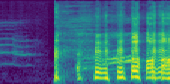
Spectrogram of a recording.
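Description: cat meowing

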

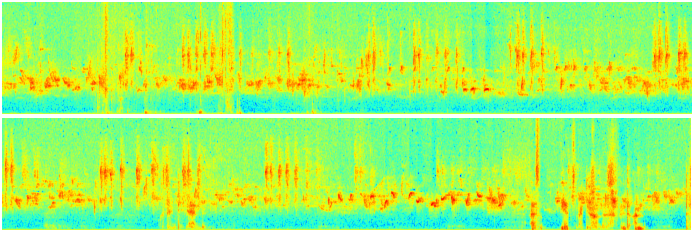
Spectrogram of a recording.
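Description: song thrush singing

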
